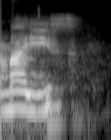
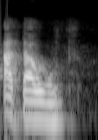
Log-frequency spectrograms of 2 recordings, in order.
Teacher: La U suena más que la A, la I suena más que la A, la U suena más que la A. Eso produce hiato acentual.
